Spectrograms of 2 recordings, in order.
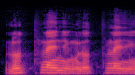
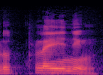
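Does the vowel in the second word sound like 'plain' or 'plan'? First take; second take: plan; plain. First: The second word has the vowel of 'plan'. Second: The second word has the vowel of 'plain'. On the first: The speaker calls it wrong. "root planning 이렇게 발음하는데 그건 틀렸고" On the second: The speaker calls it right. "plain 어떤 평면이라는 plain이라는 게 동사로 쓰면 이렇게 평평하게 하다"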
